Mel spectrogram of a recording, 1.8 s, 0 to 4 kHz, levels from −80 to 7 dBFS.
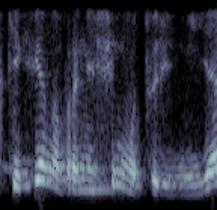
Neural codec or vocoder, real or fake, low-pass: none; real; 3.6 kHz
